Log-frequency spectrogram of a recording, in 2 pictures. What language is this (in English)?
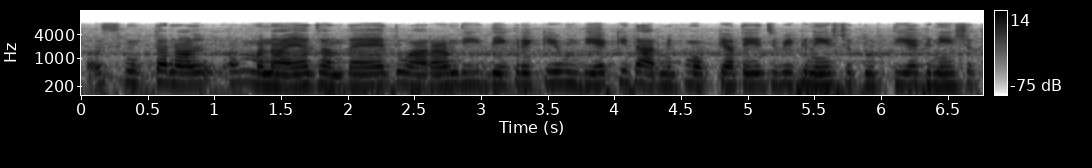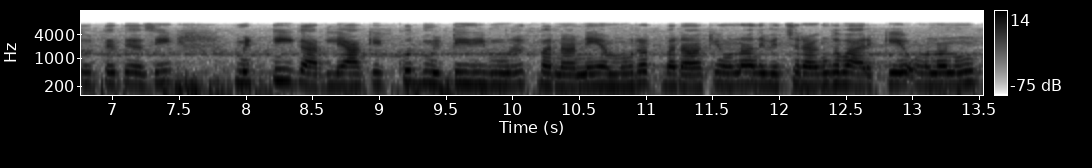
Punjabi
